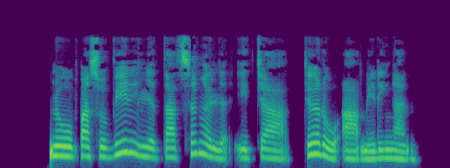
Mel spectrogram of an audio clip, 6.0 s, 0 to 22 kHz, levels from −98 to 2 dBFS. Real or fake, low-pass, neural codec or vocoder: real; 9.9 kHz; none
